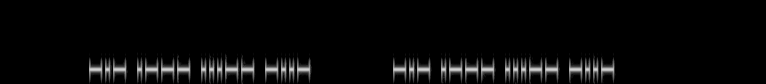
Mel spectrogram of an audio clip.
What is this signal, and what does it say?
Morse code, heard as a keyed tone, about 30 wpm, 700 Hz. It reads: KJ3X KJ3X
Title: USA Call Signs - 4 Characters - Repeated 2x - 30wpm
